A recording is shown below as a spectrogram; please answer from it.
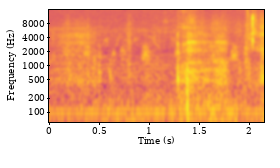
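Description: Domestic ducks quacking in the background.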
